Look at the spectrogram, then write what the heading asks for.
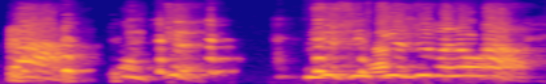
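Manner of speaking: high-pitched mock French rant; hammed-up French fury; furious French screaming. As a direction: rant in French, comically outraged. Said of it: "To the scream of furious French".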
